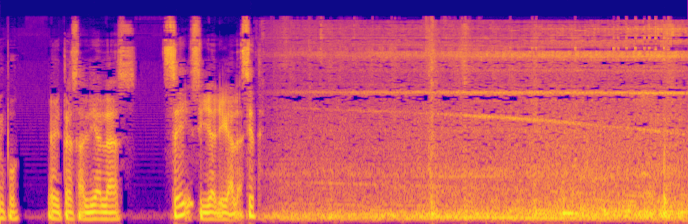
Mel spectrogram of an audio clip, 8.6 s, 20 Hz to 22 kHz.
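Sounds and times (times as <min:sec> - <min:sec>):
speech: 0:00.0 - 0:04.2
faint high metallic whines of a passenger train: 0:03.3 - 0:08.5
passenger train rolling along the rails in central Mexico: 0:03.3 - 0:08.5.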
